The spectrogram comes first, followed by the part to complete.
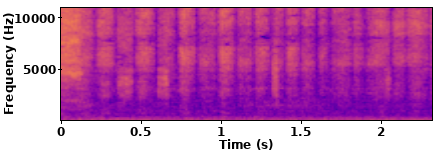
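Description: Faint scratching of a pencil on paper as it draws a curved line, a run of short strokes.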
